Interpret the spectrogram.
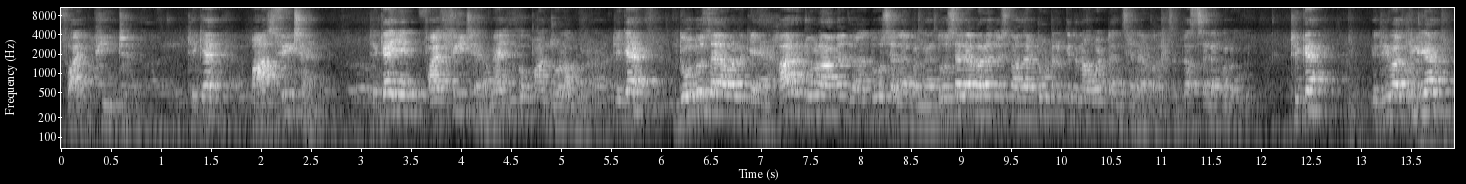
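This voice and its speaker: A man's voice: high voice, lively intonation, a little fast, crowd noise. An Indian man teaching a class, explaining step by step and repeating each point, checking that students follow. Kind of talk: classroom lecture. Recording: very echoey room from far off.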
